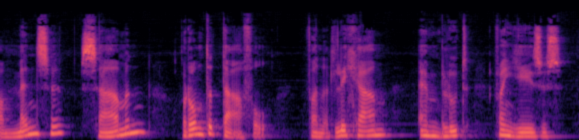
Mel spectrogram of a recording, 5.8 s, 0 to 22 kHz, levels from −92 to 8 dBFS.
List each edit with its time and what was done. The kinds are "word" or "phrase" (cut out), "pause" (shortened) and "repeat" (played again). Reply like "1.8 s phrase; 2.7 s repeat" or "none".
none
